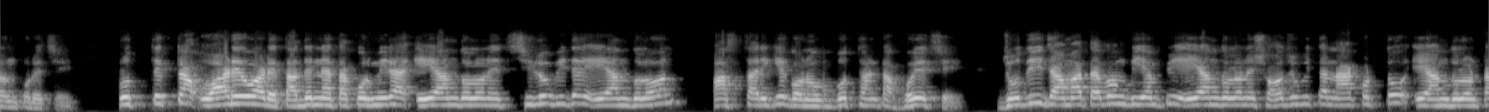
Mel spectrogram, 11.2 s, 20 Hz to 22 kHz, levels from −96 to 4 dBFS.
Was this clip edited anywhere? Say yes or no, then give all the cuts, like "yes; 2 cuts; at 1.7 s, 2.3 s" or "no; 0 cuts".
no; 0 cuts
